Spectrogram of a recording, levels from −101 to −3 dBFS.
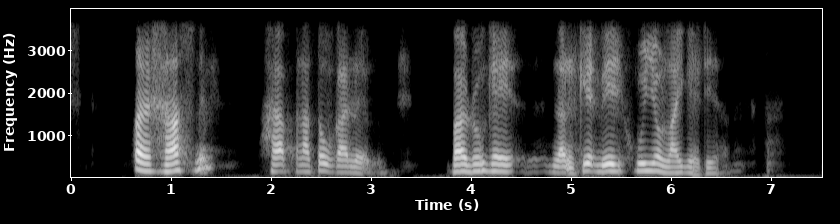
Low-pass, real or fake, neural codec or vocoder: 3.6 kHz; fake; codec, 16 kHz in and 24 kHz out, 0.4 kbps, LongCat-Audio-Codec, four codebook decoder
